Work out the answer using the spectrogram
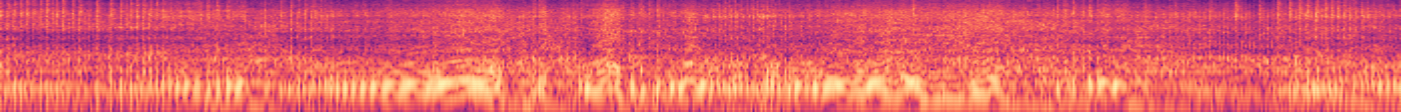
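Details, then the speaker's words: Two-stroke TBI dirt bike after ECU remap with TSP ERM tuner, first gear: revs rise and fall cleanly, crisp throttle pickup, no low-rpm stutter. "so what I noticed this morning as it transitions there into the mid RPM a lot cleaner as well to me it just feels overall more crisp"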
